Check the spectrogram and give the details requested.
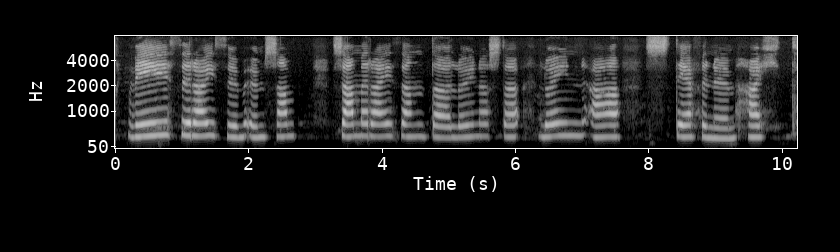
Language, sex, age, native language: Icelandic, female, 21, Icelandic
